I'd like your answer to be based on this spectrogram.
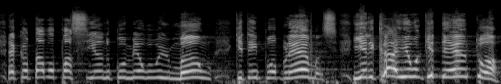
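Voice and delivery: high, very loud pleading cry for help; desperate crying plea. Acted. Boy begs the car owner to save his brother, loud desperate plea. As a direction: beg for help at full voice. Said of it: "Aí o menino chorando".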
